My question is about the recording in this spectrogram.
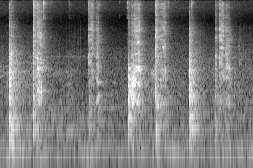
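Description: Spatula scraping and stirring through grated vegetables in a metal kadai, in about seven short strokes at an uneven pace.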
